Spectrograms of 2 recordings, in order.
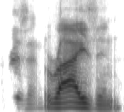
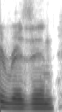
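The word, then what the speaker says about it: Rizin: the the promotion okay like the first show risin risin is the proper way to pronounce it a lot of people say risen and you know let me give an example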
